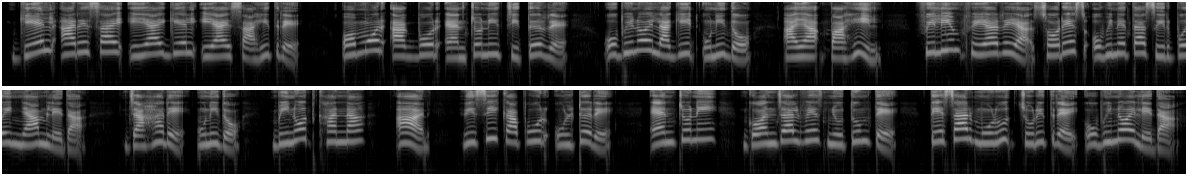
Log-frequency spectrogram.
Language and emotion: Santali, neutral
